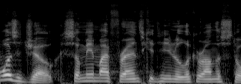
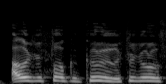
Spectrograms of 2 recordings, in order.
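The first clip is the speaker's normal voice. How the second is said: put-on angry man voice, higher and quieter; 4 semitones higher, 4 dB quieter than usual. Retelling how an angry man in a costume spoke: imitating an angry man. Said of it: "it didn't really sound like that. It was more like".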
